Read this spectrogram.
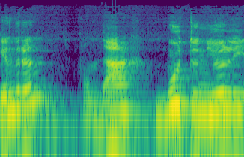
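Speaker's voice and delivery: dire, very threatening, menacing, ominous tone. Telling how they announce plans to the children, the speaker reenacts it: mock-threatening voice. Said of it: "dan kondig ik met een heel dreigende stem aan".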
